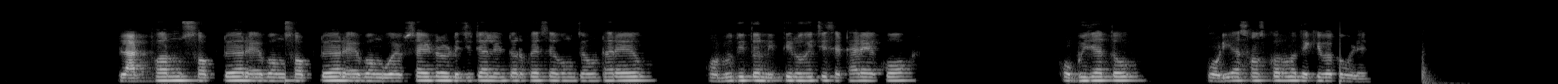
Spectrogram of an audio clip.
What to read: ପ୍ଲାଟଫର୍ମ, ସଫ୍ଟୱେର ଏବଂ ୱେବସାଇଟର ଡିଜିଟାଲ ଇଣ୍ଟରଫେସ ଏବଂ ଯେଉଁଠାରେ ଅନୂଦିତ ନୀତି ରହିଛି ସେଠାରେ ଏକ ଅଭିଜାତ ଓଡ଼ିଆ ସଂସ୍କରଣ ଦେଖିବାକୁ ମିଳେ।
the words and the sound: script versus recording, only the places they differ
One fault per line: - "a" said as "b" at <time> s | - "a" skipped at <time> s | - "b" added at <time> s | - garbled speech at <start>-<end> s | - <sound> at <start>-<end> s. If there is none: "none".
- "ସଫ୍ଟୱେର ଏବଂ" added at 2.9 s
- thud at 14.2-14.7 s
